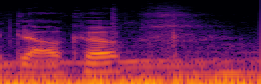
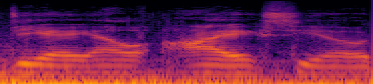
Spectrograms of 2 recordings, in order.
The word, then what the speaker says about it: DALiCO: DALiCO. It's DALiCO. The I is silent.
